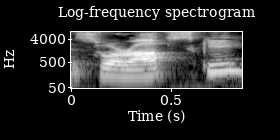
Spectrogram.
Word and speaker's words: Swarovski: about these before and it's so hard to pronounce but i'm gonna try the swarovski crystals yeah i think you got it swarovski yeah okay um they had a display case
